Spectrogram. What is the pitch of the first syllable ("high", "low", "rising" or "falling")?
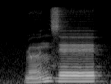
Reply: rising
